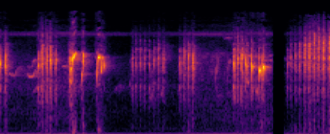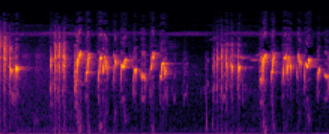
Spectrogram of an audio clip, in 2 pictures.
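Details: Bulbul known locally as merbah pet pet or lekir, a luring call: dense bubbly chatter in rapid clusters, lively warbled notes tumbling downward, repeated in bursts about once a second with a faint high whine behind.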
